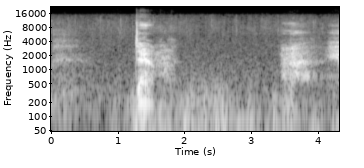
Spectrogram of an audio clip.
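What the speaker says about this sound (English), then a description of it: "This storm was supposed to be past by now." Steady rain falls through a thunderstorm while travelling outdoors, with a sharp crack of thunder early on and another rumbling burst near the end; a voice speaks briefly over the downpour.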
